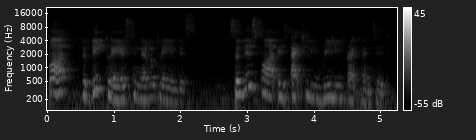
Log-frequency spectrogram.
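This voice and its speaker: In a room with audible echo, a woman speaks at a medium pitch with lively intonation and big swings in loudness. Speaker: hospital executive. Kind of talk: panel presentation. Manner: fast.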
